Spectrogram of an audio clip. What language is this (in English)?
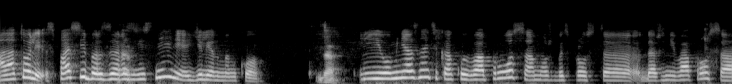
Russian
